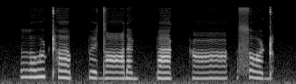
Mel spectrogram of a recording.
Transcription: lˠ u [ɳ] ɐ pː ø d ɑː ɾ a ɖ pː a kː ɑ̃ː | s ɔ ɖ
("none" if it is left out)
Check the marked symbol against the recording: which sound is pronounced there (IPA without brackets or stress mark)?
ʈʰ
